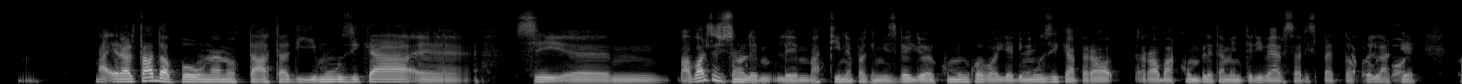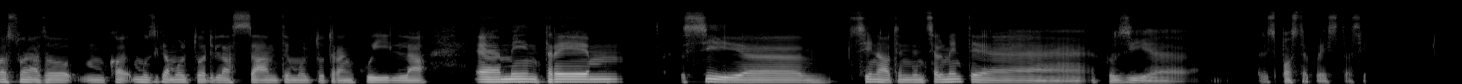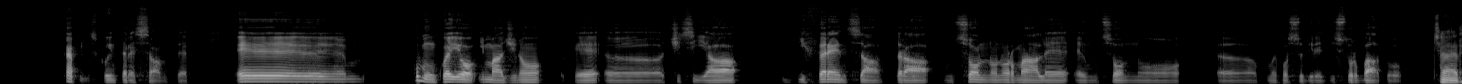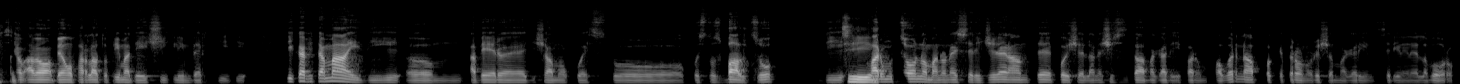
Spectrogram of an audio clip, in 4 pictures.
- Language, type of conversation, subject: Italian, podcast, Cosa pensi del pisolino quotidiano?
- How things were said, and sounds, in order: other background noise; in English: "power nap"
